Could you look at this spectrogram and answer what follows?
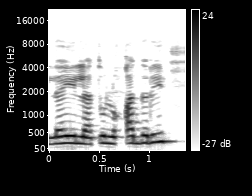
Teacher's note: دال پہ کلکلا ہو رہا ہے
